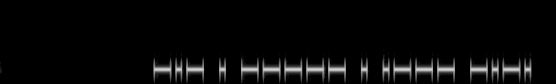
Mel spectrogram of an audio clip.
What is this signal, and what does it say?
Morse code, heard as a keyed tone, about 26 wpm, 700 Hz. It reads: KE0EJC
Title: Speed Racing - USA Call Signs 22wpm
